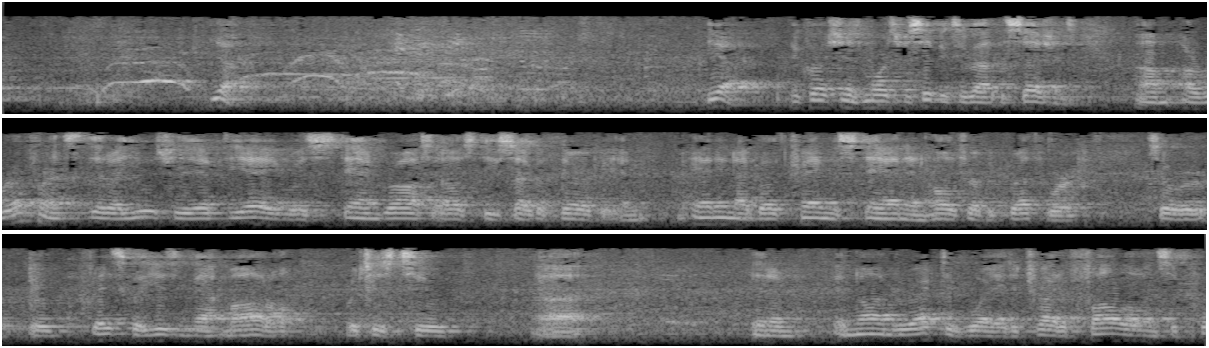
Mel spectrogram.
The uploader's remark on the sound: This talk was given as a part of the MAPS/Palenque Norte lectures at the 2006 Burning Man festival.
